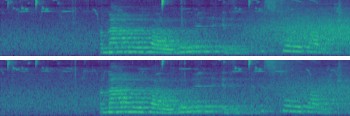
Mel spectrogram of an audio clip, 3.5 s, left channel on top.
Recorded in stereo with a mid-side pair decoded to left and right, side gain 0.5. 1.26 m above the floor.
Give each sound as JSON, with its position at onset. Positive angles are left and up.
{"t": 1.0, "sound": "a woman speaking", "azimuth_deg": -40, "distance_m": 2.5}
